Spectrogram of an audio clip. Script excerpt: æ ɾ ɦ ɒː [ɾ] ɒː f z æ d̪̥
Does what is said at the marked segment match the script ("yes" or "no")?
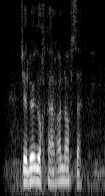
no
